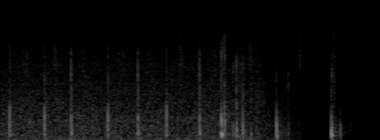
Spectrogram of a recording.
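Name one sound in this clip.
Footsteps walk steadily across a hard floor.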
